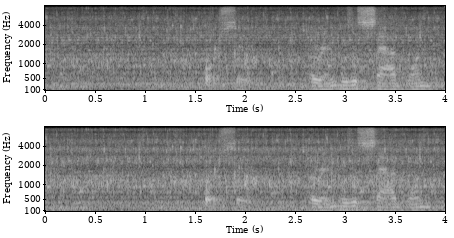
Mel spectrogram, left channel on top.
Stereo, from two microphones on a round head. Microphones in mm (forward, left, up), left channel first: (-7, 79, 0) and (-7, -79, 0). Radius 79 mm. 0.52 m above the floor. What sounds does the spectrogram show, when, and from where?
0.0 s running water: 20° right (ahead or behind), 1.1 m
1.6 s a man speaking: centre (ahead or behind), 1.2 m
